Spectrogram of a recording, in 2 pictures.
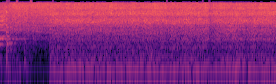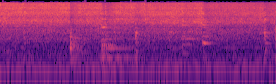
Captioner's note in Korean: ※환풍기소리 주의※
